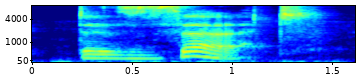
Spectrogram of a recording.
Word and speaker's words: dessert: with the strawberries is dessert stress on the last syllable if we say desert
